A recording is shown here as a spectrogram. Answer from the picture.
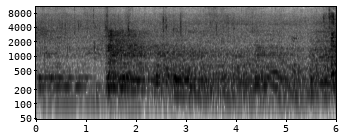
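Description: Electric guitar sounding sustained chords through the stage PA at a sound check, ringing in a large empty auditorium; a new, louder chord comes in about a second and a half in.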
